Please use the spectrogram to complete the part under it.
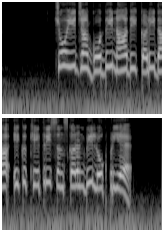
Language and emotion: Dogri, neutral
